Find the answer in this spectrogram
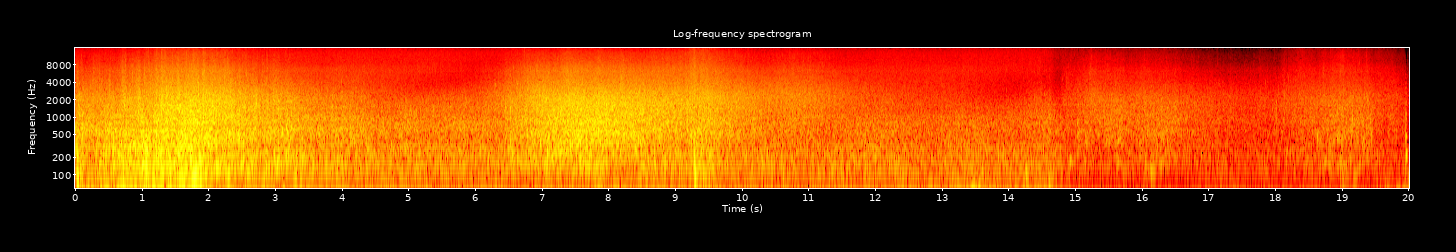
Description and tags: Audio captured on the island of Superagui, coast of the state of Paraná, southern region of Brazil, in March 17, 2018 at night, with Zoom H6 recorder.
Small waves. Light wind.
sea, seaside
